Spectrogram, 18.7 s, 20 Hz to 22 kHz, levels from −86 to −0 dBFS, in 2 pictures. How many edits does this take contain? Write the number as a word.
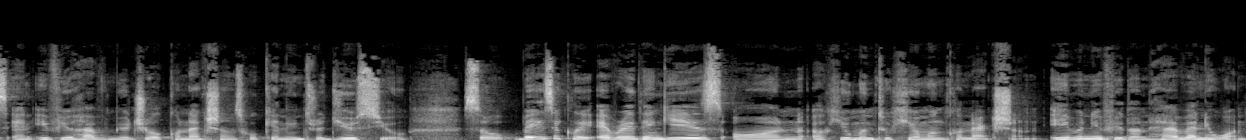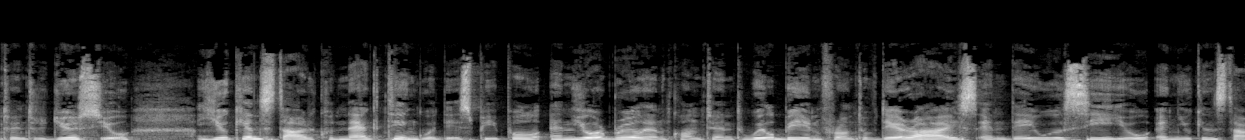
two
